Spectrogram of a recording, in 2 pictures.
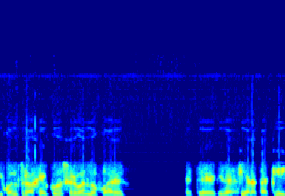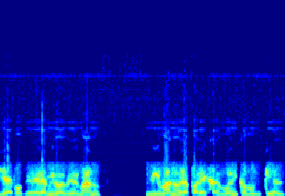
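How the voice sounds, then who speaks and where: A man speaks in a plain, everyday voice. His pitch is medium and his intonation fairly even. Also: moderate pace. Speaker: actor. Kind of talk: radio interview. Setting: phone call from the street.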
